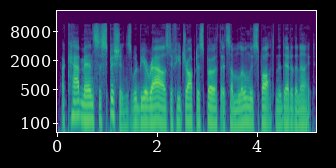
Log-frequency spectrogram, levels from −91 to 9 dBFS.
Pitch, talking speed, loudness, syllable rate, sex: 105 Hz, 245 wpm, -19 LUFS, 5.8 syllables/s, male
